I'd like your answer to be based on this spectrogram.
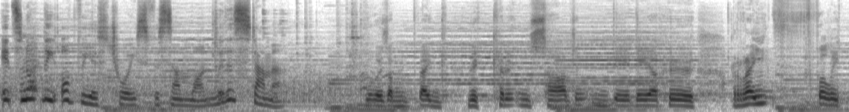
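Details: Adult narrator; fluent speech.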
